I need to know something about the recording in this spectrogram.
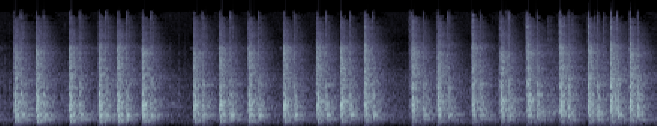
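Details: Ride-on lawnmower with new battery, after running through mud and a belt coming off: sharp, even clicks in quick bursts, two or three a second, engine never turns over; starter clicking, no crank, starter very warm.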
